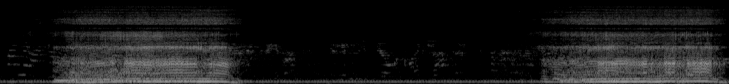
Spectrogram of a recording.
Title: Loud Snoring!!!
